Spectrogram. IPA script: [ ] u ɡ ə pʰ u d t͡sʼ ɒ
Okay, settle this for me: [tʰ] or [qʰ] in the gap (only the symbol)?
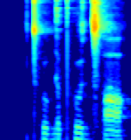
tʰ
